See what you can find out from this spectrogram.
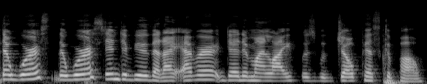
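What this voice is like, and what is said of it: Maine accent, dropped R's. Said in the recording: “I'm hearing a bit of a twang ... Columbia Falls, Maine, and you hear no R's, we don't bother with them”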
